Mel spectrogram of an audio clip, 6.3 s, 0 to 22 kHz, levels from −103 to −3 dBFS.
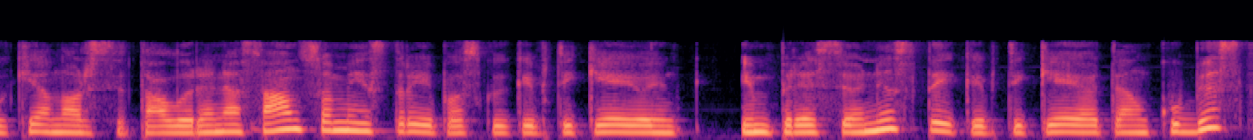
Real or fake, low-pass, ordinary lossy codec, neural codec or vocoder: real; 7.2 kHz; AAC, 48 kbps; none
